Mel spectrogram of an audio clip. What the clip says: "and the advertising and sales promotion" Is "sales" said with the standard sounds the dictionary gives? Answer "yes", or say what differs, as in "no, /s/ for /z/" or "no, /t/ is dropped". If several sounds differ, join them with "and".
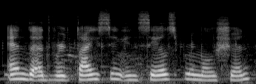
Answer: no, /s/ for /z/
